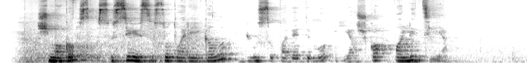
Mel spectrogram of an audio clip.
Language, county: Lithuanian, Kaunas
